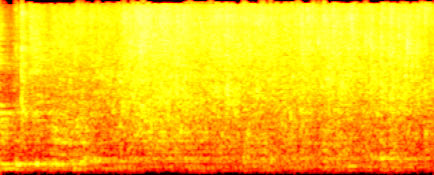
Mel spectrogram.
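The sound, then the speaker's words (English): A toilet in a new, shiny public restroom cubicle flushes with a loud, steady rush of water filling the space, continuous, with no voices over it. “Should we check out the flush? Yeah, all right. Okay, here we go.”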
